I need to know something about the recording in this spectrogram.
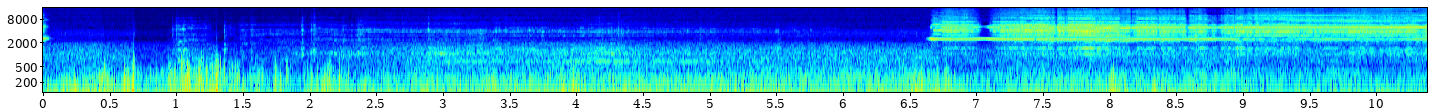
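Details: Vauxhall Astra H wheel, removed and turned slowly: a piercing steady metallic squeal from the bent rear metal brake disc guard gently rubbing the disc, fixed by bending it back with a screwdriver.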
